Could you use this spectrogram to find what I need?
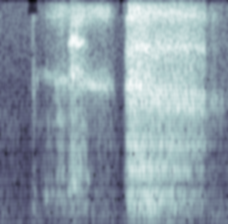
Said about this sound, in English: Okay. Breathing with you. Breathe into that.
